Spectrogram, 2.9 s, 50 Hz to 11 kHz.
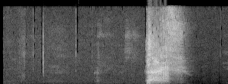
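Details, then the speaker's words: Person in a sneezing fit that began about 20 minutes earlier: a single loud, forceful sneeze after a few faint sniffs in a quiet room. "hey YouTube This Is Me sneezing repeatedly and it happened it started about 20 minutes ago"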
